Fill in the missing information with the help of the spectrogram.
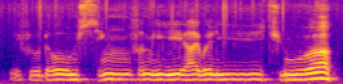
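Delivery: slow, loud coyote threat; menacing coyote. A narrator's reading. Coyote threatening to eat the turtle, slow and loud. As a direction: threaten him slowly and loudly.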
